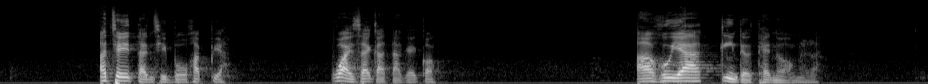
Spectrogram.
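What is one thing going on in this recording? A middle-aged man speaks into a microphone over loudspeakers in a large room, pausing between phrases.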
